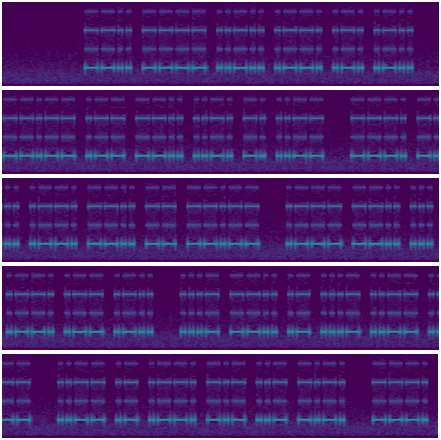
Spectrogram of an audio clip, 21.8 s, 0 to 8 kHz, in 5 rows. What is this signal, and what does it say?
Morse code (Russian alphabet), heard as electronic beeps, machine-sent, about 29 wpm, 1750 Hz. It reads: ЗШЭПРЛ ЪВЗФНЮ ЧБПЗМЪ ЙЗСПВЛ ЖЗАЖЮВ ЮАПКУЦ …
